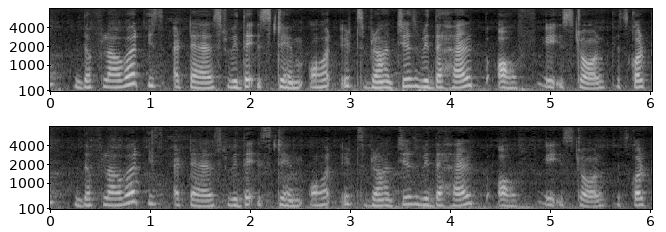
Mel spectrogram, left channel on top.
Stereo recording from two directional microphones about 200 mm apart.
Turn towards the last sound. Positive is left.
turn(degrees=35)  # may be behind; listen again after turning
